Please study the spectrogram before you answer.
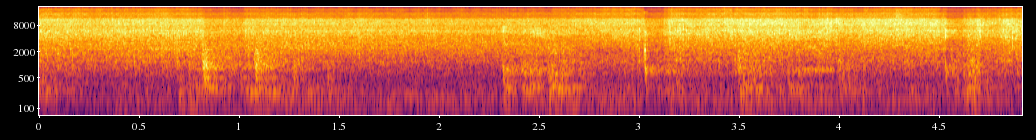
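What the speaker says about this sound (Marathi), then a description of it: "गवार आपण 1 ते 2 मिनिट छान अशी वाटणामध्ये परतून घेऊया" Cluster beans (guar) stirred and frying in a ground spice masala paste over medium heat, giving a steady close sizzle with a few scraping stirs of a spoon.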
